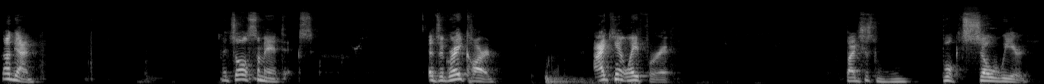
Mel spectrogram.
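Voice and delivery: talking with mouth full while eating. Giving an opinion on the card while eating, talking with mouth full. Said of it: "I have this huge piece of broccoli in my mouth".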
